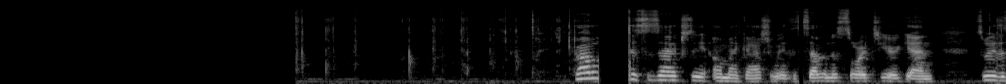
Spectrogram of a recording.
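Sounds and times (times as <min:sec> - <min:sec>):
cards clicking while shuffled: 0:03.0 - 0:06.0.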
